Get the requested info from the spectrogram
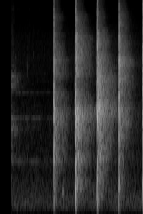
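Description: One person clapping her hands: four sharp, evenly spaced claps at about three a second, starting just before a second in.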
